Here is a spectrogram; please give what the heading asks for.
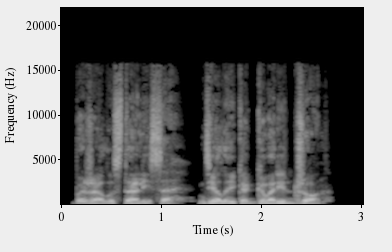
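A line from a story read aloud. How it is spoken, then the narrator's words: Gentle. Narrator (Russian): мягко сказал Эндрю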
